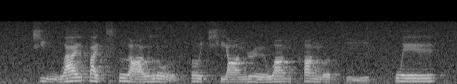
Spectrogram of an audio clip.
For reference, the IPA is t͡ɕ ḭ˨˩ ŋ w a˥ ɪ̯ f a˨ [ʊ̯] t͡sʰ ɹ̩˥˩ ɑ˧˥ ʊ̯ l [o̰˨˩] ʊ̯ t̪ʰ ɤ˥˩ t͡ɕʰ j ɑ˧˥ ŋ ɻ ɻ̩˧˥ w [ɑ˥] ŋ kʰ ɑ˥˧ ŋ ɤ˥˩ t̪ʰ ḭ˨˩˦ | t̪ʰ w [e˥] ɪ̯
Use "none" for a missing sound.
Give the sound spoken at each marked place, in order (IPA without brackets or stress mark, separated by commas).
ɪ̯, o̰˨˩, ɑ˥, e˥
